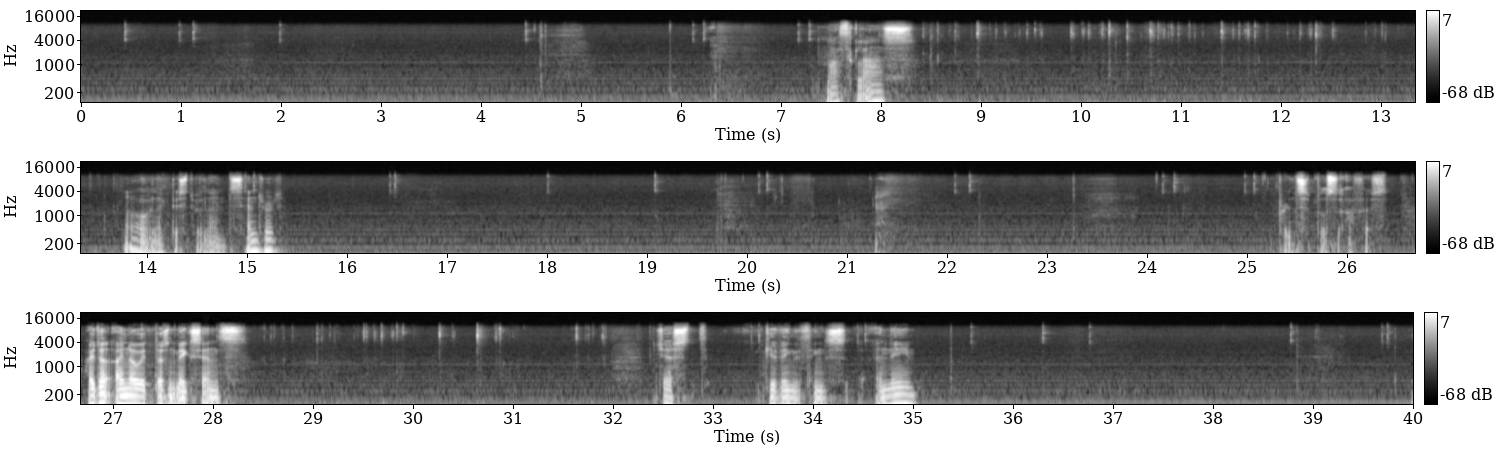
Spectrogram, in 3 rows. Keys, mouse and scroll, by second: 1.0 click, 2.0-4.7 drag, 6.1 click, 7.2 click, 7.6-9.0 typing, 10.5 shift+c, 10.8 shift+BackSpace, 11.9-14.0 typing, 12.5 shift+Return, 15.1 click, 16.5 click, 18.1-19.4 drag, 20.2 click, 22.1 click, 24.2 click, 25.1 click, 25.8 shift+p, 27.3-31.7 typing, 30.7 Return, 33.4 click, 34.5 click, 35.6 click, 36.8-39.0 drag, 39.7 click.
